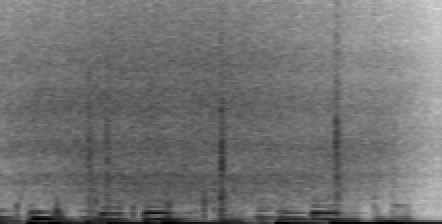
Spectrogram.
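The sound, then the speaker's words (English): Soda fizzes and crackles steadily as it's poured over ice with a distilled non-alcoholic spirit, with a few sharp clinks, while a short plucked musical phrase plays over it; no one speaks. “Coming up, a certain brand of distilled non-alcoholic spirit and soda over ice.”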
